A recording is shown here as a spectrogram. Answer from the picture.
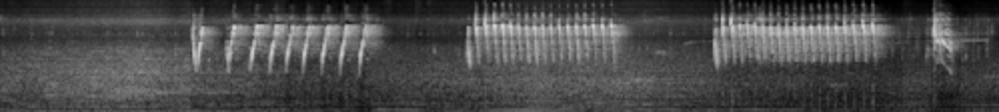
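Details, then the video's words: East Java prinia in a phone recording meant as a training model: a row of sharp rising chip notes, then two long bursts of rapid, high, rattling ticks, ending with a single short upward note. "Tembakan prenjak jali keras"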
